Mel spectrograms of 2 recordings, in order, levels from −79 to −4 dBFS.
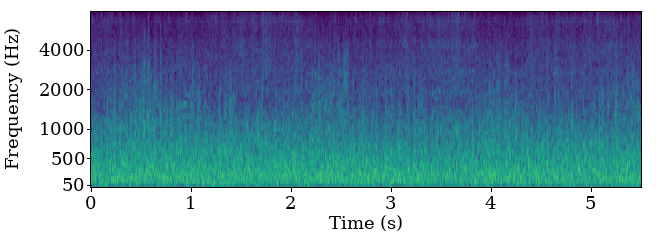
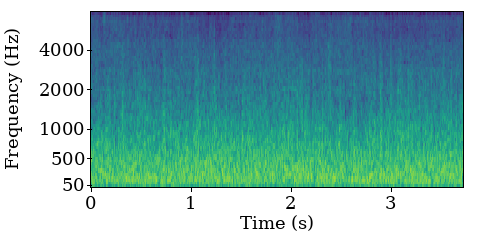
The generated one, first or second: second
